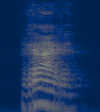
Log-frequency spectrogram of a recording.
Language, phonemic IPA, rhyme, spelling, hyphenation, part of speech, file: Dutch, /ˈraː.rə/, -aːrə, rare, ra‧re, noun / adjective, Nl-rare.ogg
- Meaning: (noun) weird person; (adjective) inflection of raar: 1. masculine/feminine singular attributive 2. definite neuter singular attributive 3. plural attributive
